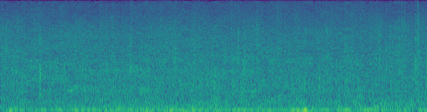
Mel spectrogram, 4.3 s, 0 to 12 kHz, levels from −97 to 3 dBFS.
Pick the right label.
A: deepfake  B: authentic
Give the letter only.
A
